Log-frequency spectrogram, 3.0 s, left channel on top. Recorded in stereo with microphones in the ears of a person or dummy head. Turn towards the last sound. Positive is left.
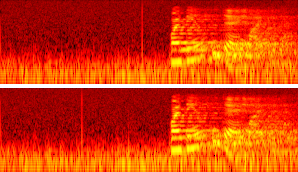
turn(degrees=20)  # may be behind; listen again after turning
